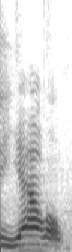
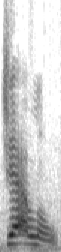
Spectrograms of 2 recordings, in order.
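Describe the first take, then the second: First: The word is said with a standard English first sound. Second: The word is said with a Spanish-influenced first sound. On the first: This is the usual English pronunciation. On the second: This is how a Spanish speaker said it.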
